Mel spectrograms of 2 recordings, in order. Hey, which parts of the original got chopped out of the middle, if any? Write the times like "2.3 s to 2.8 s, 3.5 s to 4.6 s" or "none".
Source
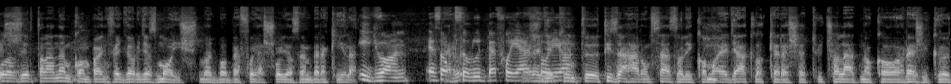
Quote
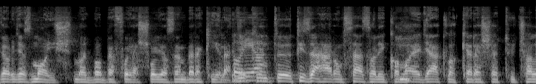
3.6 s to 5.4 s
